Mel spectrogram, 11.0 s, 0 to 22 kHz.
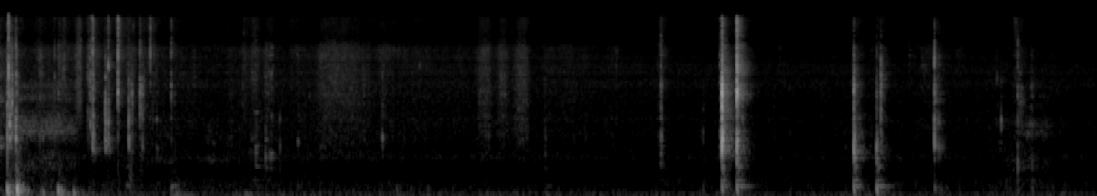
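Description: Light clicks and knocks of 9V batteries and a plastic digital kitchen scale being handled and set down, with a quick run of clicks in the first two seconds and a few sharper clicks later on as the scale's button is pressed.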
